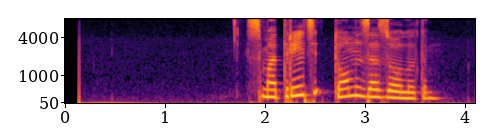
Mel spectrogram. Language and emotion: Russian, neutral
